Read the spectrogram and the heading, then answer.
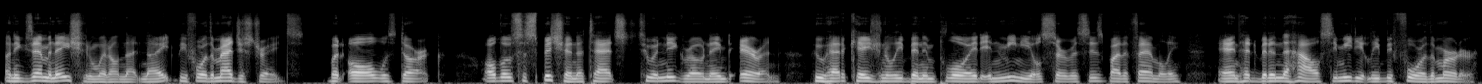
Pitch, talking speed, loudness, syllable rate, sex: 140 Hz, 170 wpm, -19 LUFS, 5.7 syllables/s, male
